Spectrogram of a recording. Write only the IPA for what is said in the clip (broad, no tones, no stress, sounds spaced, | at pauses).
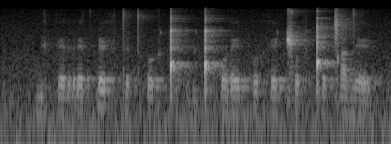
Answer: ɡ e k e r e t ɗ e x t e t ʔ ʊ x ǃʰ ʊ ɡ ǃʰ o ɾ e k ʊ x e ǁ u x ǃ e ǀ a d e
